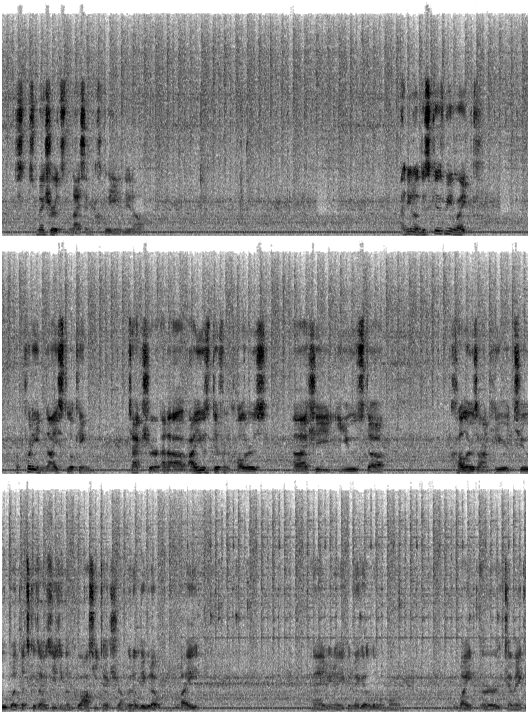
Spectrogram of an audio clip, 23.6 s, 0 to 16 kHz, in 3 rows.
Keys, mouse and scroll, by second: 5.7 scroll up 3, 5.9-6.4 scroll down 3, 6.4 middle click, 8.4 middle click, 10.8-11.1 scroll down 1, 11.1 middle click, 14.3-21.1 scroll up 2, 21.1 click, 22.8 click.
